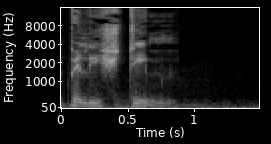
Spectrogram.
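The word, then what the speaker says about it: פלשתים: Esa palabra egipcia es la misma que en hebreo se pronuncia pelishtim, que en griego se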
